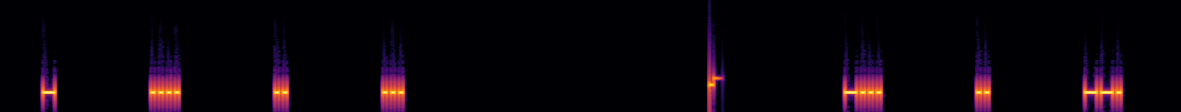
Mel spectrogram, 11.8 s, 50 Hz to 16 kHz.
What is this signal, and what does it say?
Morse code, heard as a keyed tone, about 30 wpm, spaced as for 8 wpm, 690 Hz. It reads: THIS BIG
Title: 8x Character Spacing - Top 200 Words - 30wpm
